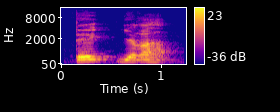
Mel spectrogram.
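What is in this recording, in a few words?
west oeste, Chamacoco word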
